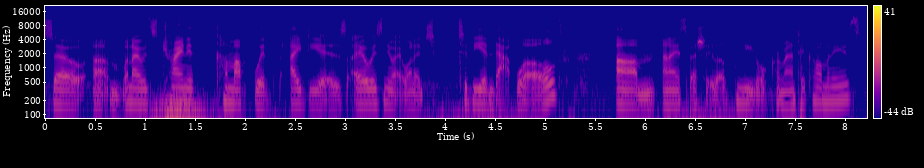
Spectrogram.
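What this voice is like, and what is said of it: Mixed English and American accent. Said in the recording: “I also have a weird accent because I'm originally from England. ... So I have like a really confusing accent”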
